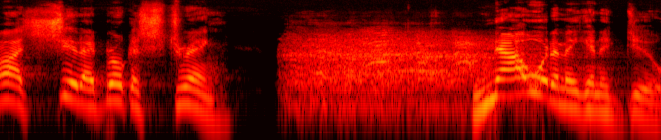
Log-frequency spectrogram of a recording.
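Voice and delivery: very high, complaining, whiny nasal voice. Recalling how they sounded at twenty-five in a band, imitating a whiny, nasal voice. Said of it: "all whiny and nasally and complainy".

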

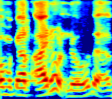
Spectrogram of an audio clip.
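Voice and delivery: ordinary talk

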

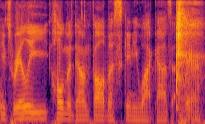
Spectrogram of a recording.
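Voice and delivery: ordinary delivery

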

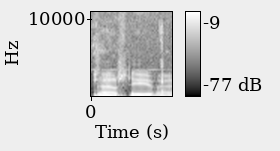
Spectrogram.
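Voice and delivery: put-on laid-back drawl. Imitating a voicemail from Matthew McConaughey, like his Lincoln commercials: Matthew McConaughey voice. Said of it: "talking like he does in those Lincoln commercials".

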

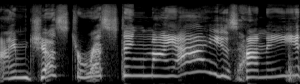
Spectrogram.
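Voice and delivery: eerie, spooky witch voice, very high. Speaker quotes his grandma's answer when asked why she was sleepy: spooky witch voice. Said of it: "She sounded like a spooky witch?".

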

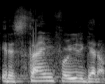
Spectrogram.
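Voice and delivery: muttered, under the breath. Leading the congregation in repeating a phrase, saying it under the breath. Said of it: "Just say under your breath".

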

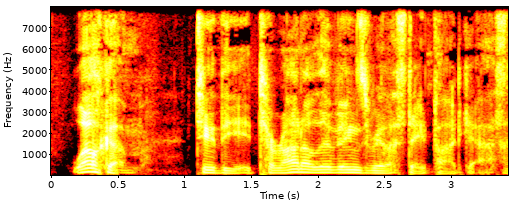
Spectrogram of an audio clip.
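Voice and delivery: put-on smooth radio announcer voice. Opening the podcast with a welcome in a smooth radio announcer voice. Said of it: "my radio voice is on".

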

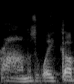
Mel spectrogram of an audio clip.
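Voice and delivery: hushed whisper. Retelling how the mother whispers to wake him up: whispering. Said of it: "she's whispering".

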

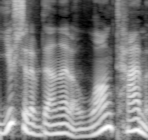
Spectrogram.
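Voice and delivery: loud, play-acted, very sassy voice. Retelling a remark made while watching a movie, imitating Rudy's sassy voice. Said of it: "Rudy said in the most sassy voice".

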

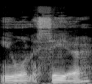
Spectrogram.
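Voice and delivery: ordinary delivery

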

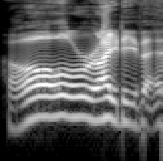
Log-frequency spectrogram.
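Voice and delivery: goofy comic delivery, belted out high and very loud. Describing a trailer, the speaker quotes the man who turns around: Ace Ventura impression. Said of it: "so he Ace Ventura is it?".

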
